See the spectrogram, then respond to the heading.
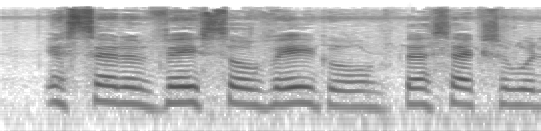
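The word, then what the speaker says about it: vasovagal: So, for years on end, I've been saying Virgo Vasil instead of vaso vagel, that's actually what it's called.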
